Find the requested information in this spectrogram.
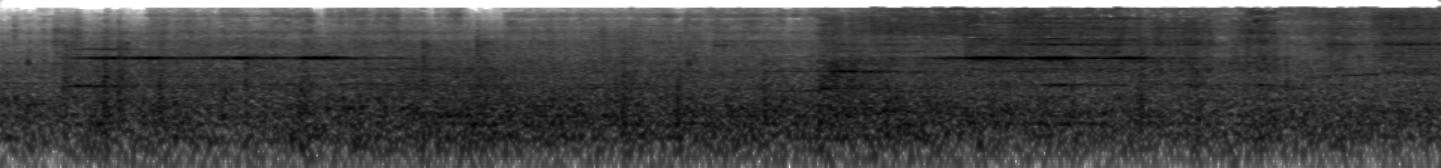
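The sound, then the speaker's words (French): A train rumbles in a steady, loud wash of rail and wheel noise, with thin, high wheel squeals drawn out over it in several places and no voices. “comme les employés fermaient les portières, le train se mit en marche.”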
